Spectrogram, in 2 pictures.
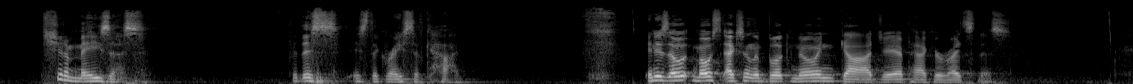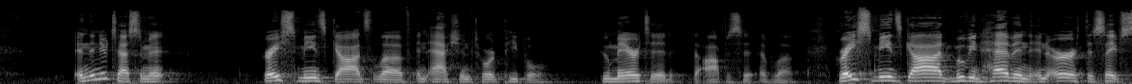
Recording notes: Sermon recording from Sunday 2 Jul 2023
